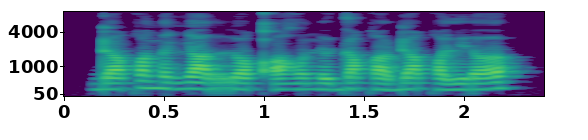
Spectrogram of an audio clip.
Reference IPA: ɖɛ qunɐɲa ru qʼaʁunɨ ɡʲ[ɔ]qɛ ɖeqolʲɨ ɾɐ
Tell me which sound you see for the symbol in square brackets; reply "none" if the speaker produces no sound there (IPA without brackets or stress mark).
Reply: ɔ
